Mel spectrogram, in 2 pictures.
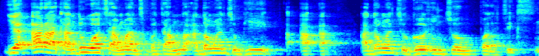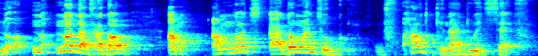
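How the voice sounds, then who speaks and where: A man's voice: on the high side, expressive, moderate pace, a bit bright, reverberant. A man from Africa, hosting a casual livestream, chatting and greeting viewers by name, repeating himself as he talks. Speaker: livestream host. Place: lives in Europe.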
